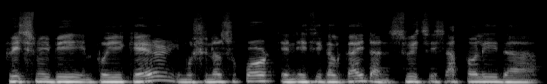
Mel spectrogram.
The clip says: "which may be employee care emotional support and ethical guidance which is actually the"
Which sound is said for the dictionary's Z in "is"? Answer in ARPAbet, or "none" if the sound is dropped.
S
